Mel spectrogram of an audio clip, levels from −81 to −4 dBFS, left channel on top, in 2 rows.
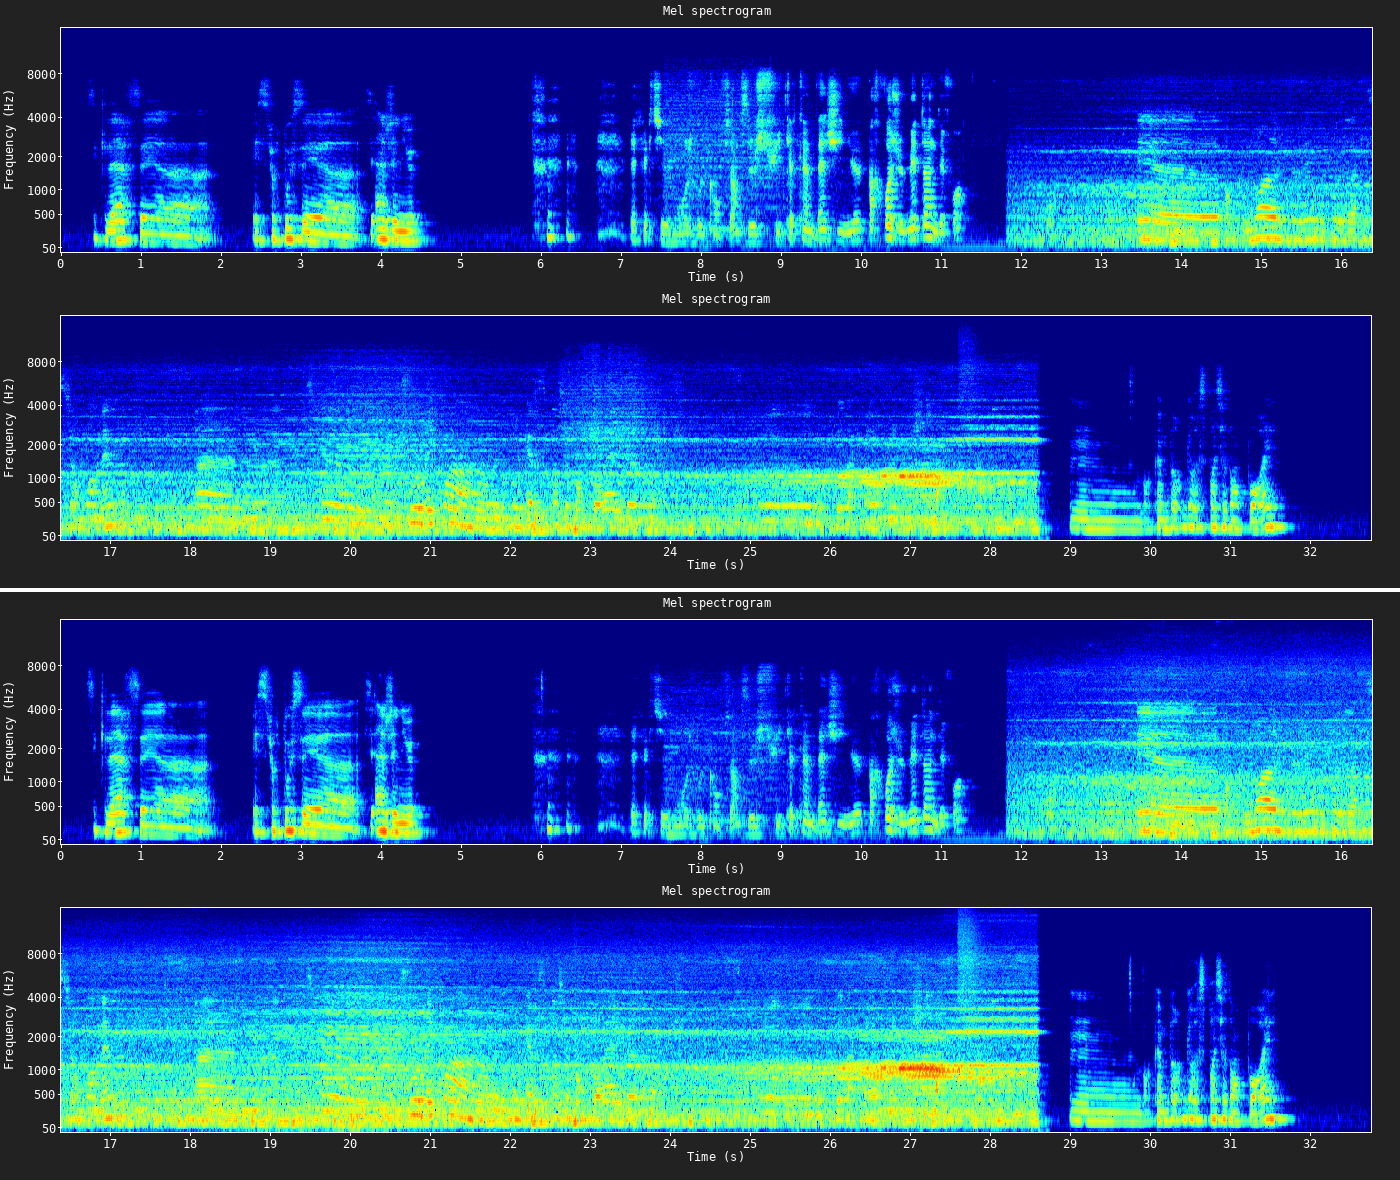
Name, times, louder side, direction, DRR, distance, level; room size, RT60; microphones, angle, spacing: voice 1, 0.3-1.9 2.4-4.5 13.4-17.4 18.0-24.2 25.1-27.3 29.0-31.6, right 1 dB, 70° right, 2.3 m, -32 dB
voice 2, 5.9-11.3, left 4 dB, 70° left, 1.6 m, -39 dB
sound 1, 7.5-26.0, left 4 dB, 40° left, 3.3 m, -53 dB
Train, 11.8-28.6, right 5 dB, 85° right, 1.0 m, -29 dB
16.0 x 8.3 x 6.5 m
head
